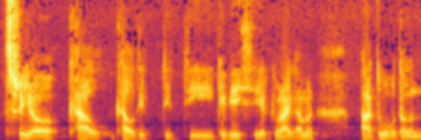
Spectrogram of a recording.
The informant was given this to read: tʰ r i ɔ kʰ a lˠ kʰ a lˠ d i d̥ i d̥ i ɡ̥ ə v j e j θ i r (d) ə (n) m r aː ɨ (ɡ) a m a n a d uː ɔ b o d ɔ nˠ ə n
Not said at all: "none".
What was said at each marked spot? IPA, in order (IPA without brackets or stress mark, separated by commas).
ɡ, none, ɡ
